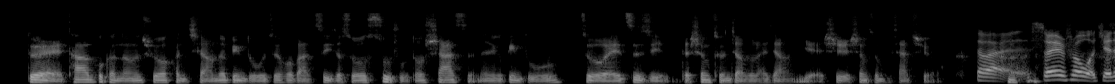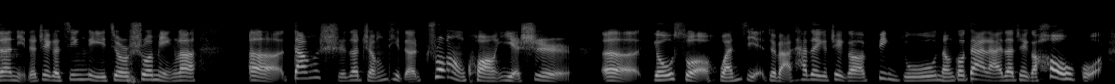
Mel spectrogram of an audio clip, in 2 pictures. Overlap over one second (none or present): none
